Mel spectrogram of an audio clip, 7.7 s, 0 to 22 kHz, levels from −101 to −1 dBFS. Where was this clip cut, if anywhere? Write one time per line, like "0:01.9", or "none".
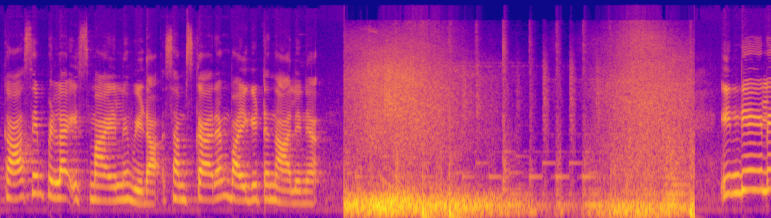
0:03.4
0:05.8

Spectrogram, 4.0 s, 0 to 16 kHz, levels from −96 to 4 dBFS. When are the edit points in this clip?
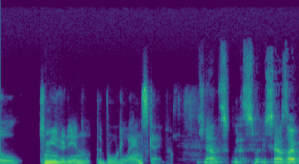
0:01.3

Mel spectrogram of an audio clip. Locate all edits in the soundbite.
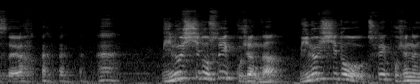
none

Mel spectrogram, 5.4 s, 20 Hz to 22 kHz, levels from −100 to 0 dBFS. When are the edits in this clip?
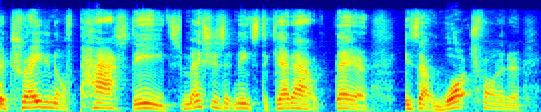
0:01.8

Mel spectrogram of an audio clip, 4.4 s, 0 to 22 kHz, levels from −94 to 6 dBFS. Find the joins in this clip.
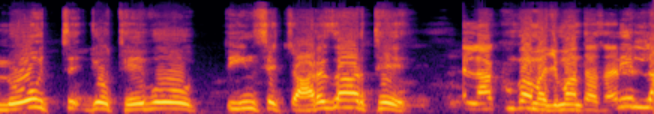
0:03.1

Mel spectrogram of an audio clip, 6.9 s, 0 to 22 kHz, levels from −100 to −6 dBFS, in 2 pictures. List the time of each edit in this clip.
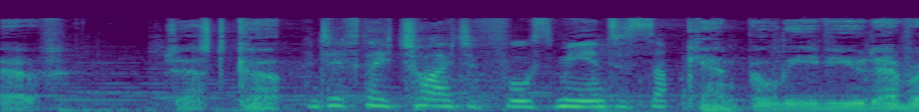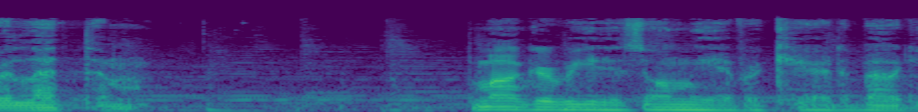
0:01.0
0:02.5

